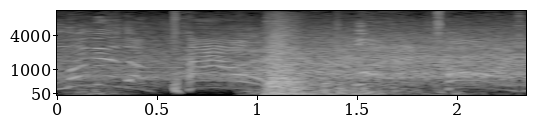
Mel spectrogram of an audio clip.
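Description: A heavy body slams onto a wrestling mat with a loud thud.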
